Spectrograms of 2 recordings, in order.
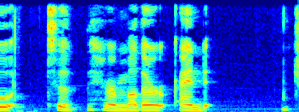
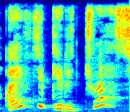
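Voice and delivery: high excited mock gush; a hint of giddy excitement; excited squeal; 10 semitones higher, faster than usual. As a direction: gush like a thrilled girl. Erica excited about royal invite.

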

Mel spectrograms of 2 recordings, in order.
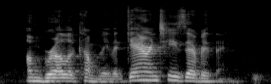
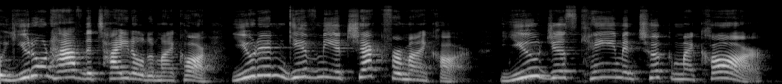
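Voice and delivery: raised, pointed complaint; indignant retelling; 9 semitones higher than usual. Retold or imitated. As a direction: lays out the theft to the tow company, indignant. Confronting the company over her stolen car.

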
